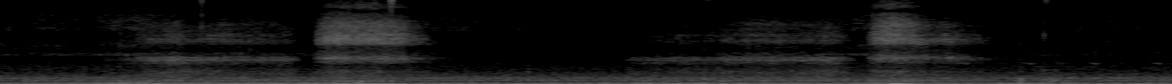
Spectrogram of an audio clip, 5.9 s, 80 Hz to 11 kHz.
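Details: A sleeping dog snores softly, recorded on a Zoom H2N: two wheezy, snorting breaths with a hissy upper edge about three seconds apart over a steady low rumble of breathing.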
